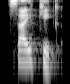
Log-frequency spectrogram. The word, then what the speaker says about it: psychic: So here B is silent. Then psychic.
